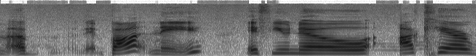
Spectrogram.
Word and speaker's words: Acer: botany if you know akhiya rubrum which most people pronounce Acer rubrum that's the red maple and it's awk hair because it's sharp you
